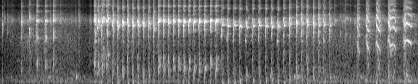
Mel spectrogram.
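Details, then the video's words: Lovebird giving a long chattering song used to lure other lovebirds into singing: a fast, even train of dry ticking notes for several seconds, ending in louder squeaky chirps. "Pancingan Love Bird Ngetik Latah Ngekek Panjang"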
